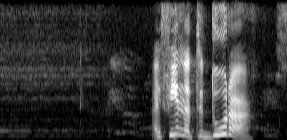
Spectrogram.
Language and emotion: Russian, angry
